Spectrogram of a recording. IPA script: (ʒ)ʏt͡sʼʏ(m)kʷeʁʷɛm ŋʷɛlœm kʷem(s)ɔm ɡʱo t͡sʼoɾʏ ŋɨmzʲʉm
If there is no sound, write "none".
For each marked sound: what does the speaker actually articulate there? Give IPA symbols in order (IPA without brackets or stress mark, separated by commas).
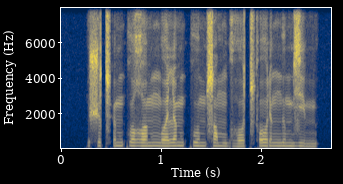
ʃ, m, s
